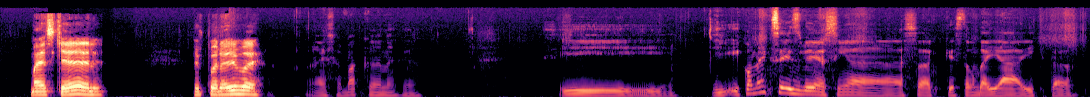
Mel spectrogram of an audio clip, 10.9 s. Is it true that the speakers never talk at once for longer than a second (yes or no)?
yes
